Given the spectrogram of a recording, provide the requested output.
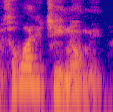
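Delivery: high, soft pleading question; meekly ask, parodying politeness; hammed-up gentle hurt; mock nice confrontation. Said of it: "say it to me in a nice way".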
